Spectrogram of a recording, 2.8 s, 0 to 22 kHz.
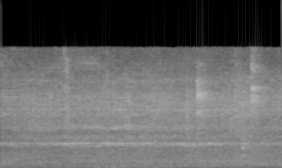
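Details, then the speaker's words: Homemade refrigerant recovery unit recovering R410 from an air conditioner: steady compressor drone, faint high whine and airy hiss, no knocks. Pressure rising, suction dropping; the inlet filter frosts from abrupt refrigerant inflow, not a clog. Running normally. "para que vea si se escucha el ruido. El compresor. La presión está subiendo."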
